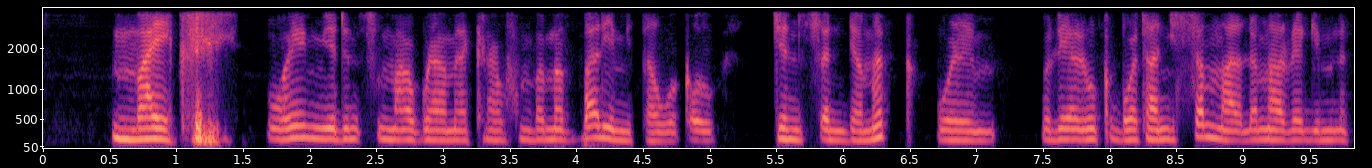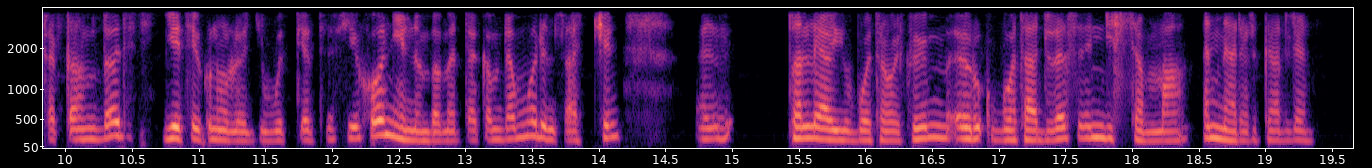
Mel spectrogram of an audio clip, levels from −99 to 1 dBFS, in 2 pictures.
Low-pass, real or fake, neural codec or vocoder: 3.6 kHz; fake; codec, 24 kHz, 3 kbps, HILCodec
